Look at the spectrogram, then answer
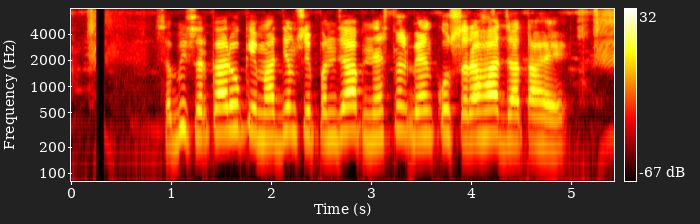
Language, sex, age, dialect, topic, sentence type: Hindi, female, 18-24, Marwari Dhudhari, banking, statement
